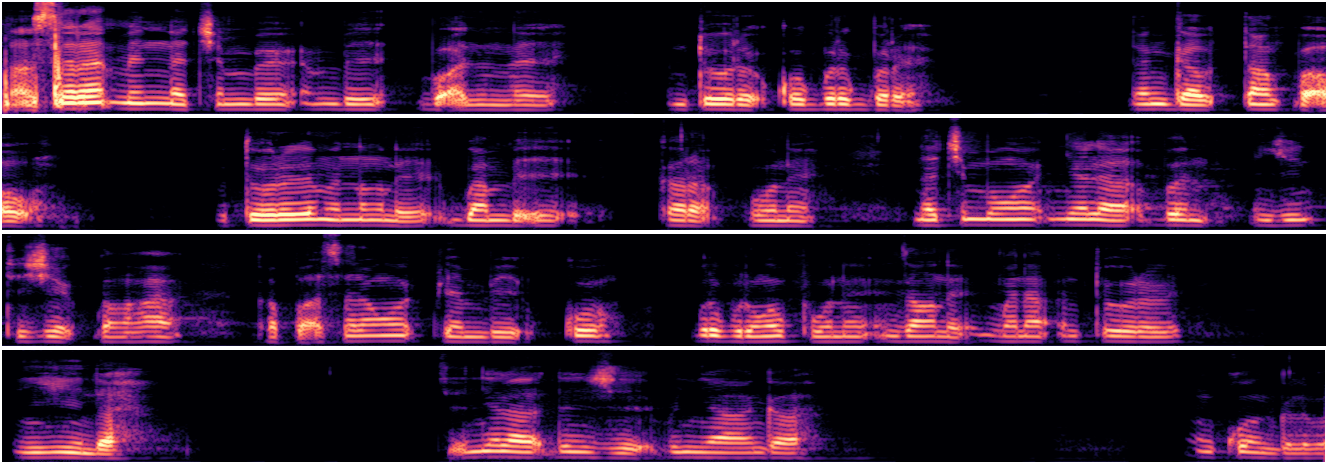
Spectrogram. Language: Dagbani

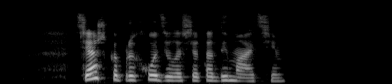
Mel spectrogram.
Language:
Belarusian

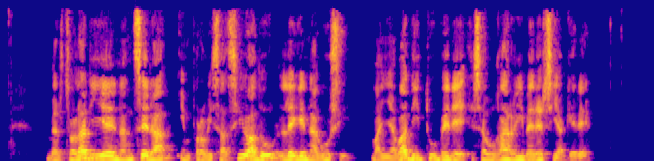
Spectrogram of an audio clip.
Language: Basque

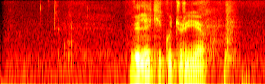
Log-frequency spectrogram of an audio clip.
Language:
Russian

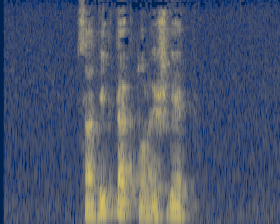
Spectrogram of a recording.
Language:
Mari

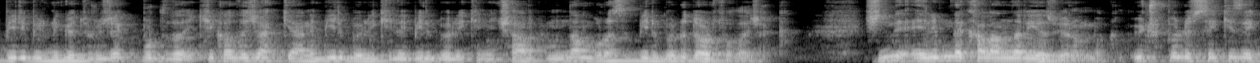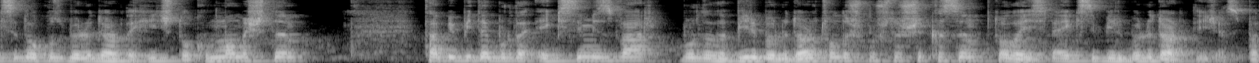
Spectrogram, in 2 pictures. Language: Turkish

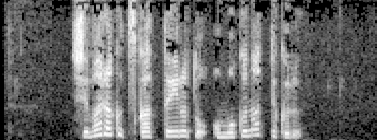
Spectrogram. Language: Japanese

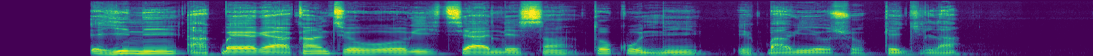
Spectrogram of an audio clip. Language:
Yoruba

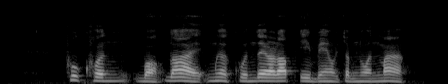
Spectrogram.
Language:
Thai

